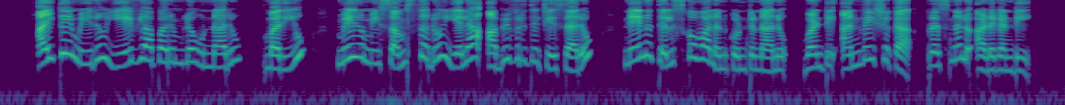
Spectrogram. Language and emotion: Telugu, neutral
